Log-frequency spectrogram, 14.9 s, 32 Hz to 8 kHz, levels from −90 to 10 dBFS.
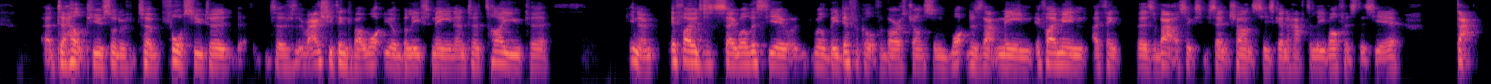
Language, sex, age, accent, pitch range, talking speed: English, male, 20-39, British, 105-135 Hz, 250 wpm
